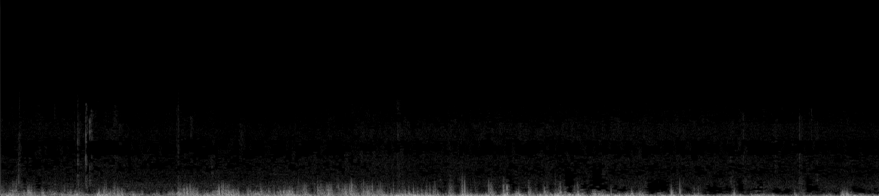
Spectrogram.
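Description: Wind buffeting the microphone: a loud, gusty low rumble that surges unevenly.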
